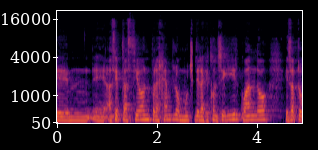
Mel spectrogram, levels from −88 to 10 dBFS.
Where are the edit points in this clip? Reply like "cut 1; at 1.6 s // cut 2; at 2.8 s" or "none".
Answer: cut 1; at 2.7 s // cut 2; at 3.1 s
